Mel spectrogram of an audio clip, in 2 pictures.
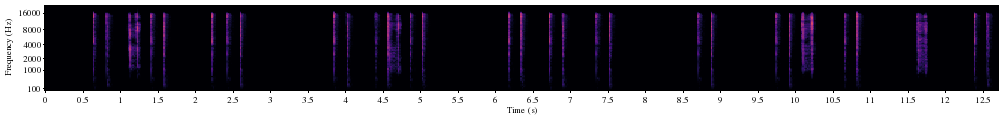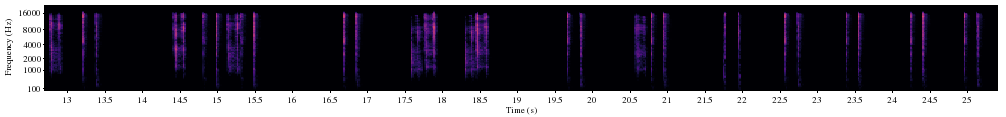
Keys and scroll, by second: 0.9 i, 4.3 v, 9.9 m, 11.4 a, 12.5 v, 14.2 i, 14.9 v, 17.5 ctrl+g, 18.2 ctrl+g.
